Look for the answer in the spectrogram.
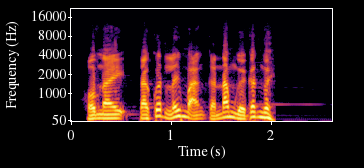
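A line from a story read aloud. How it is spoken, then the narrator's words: Loud shout. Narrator (Vietnamese): Tư Mã Minh hét to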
